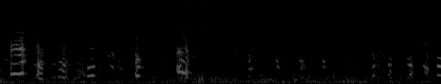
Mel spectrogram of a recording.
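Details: Hens and roosters calling on a chicken farm; sharp, loud clucks and squawks burst out at irregular intervals, about every half second to second, with fainter flock chatter and a low hum between them.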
